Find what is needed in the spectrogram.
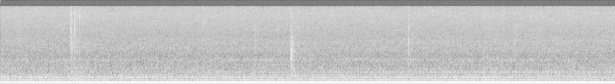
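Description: A steady low electrical hum in the background, unchanging throughout, with a few very faint ticks.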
